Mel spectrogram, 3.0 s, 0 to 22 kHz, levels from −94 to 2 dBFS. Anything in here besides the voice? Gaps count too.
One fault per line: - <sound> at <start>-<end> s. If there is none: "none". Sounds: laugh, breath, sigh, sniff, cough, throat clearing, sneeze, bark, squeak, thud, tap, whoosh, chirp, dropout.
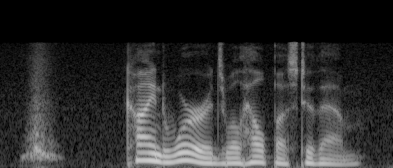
- whoosh at 0.1-0.5 s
